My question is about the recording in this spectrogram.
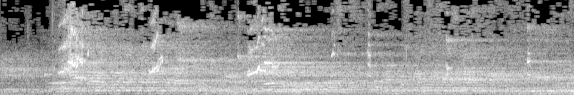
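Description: Sneakers squeaking on an indoor court floor: three short rising squeaks in the first two seconds and a few fainter ones after. Players' and onlookers' voices echo in the gym hall throughout.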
